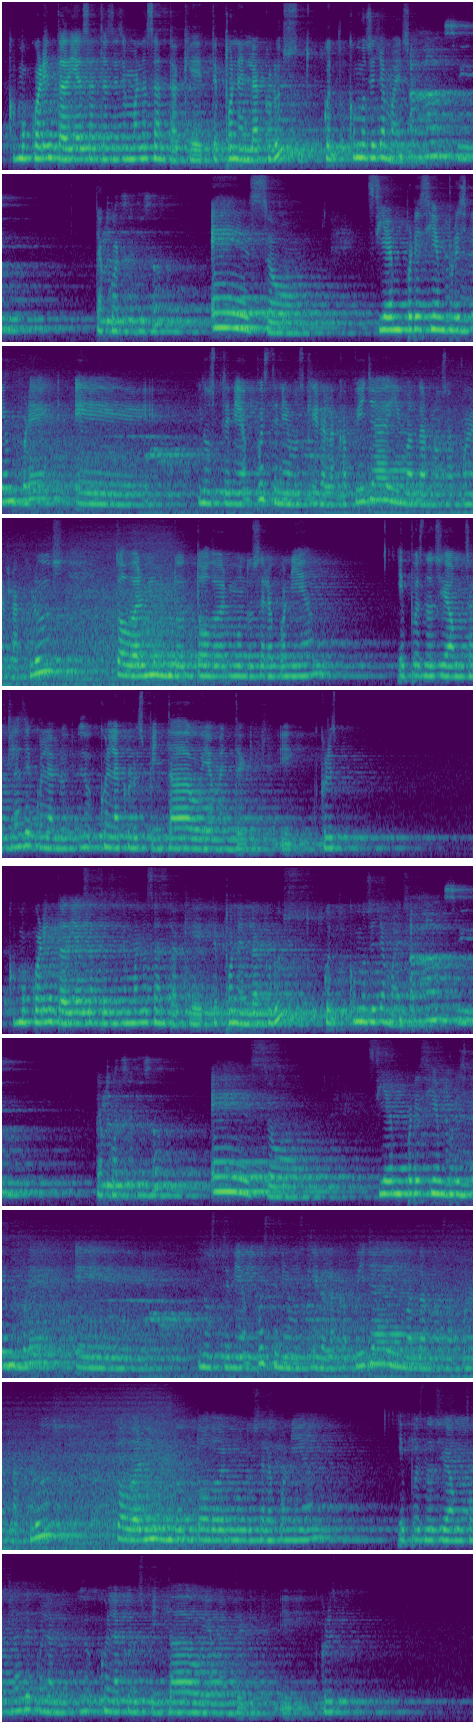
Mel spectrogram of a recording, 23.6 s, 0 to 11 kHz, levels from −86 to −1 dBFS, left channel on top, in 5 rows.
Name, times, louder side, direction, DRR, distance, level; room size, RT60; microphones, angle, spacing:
voice 1, 0.1-3.0 3.2-4.2 6.8-7.8 8.5-10.9 11.4-17.4 18.1-21.3 21.6-22.2, left 1 dB, 55° left, 3 dB, 2.3 m, -29 dB
voice 2, 4.1-4.8 5.7-6.3 9.1-9.6, right 1 dB, 5° right, 0 dB, 4.0 m, -33 dB
sound 1, 9.5-15.9, equal, 25° right, 6.5 m, -44 dB
26.0 x 23.0 x 9.0 m, 2.7 s
head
